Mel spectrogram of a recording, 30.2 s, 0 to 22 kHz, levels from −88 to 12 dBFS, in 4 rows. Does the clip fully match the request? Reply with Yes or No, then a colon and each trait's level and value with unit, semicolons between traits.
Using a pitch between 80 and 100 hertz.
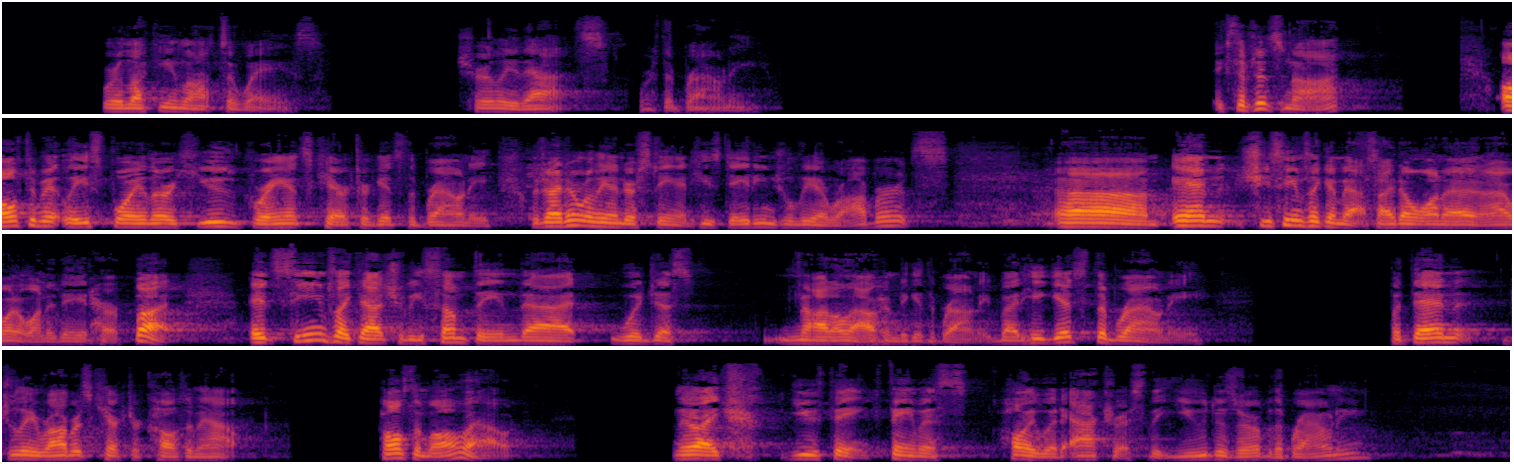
No: low, 120 Hz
